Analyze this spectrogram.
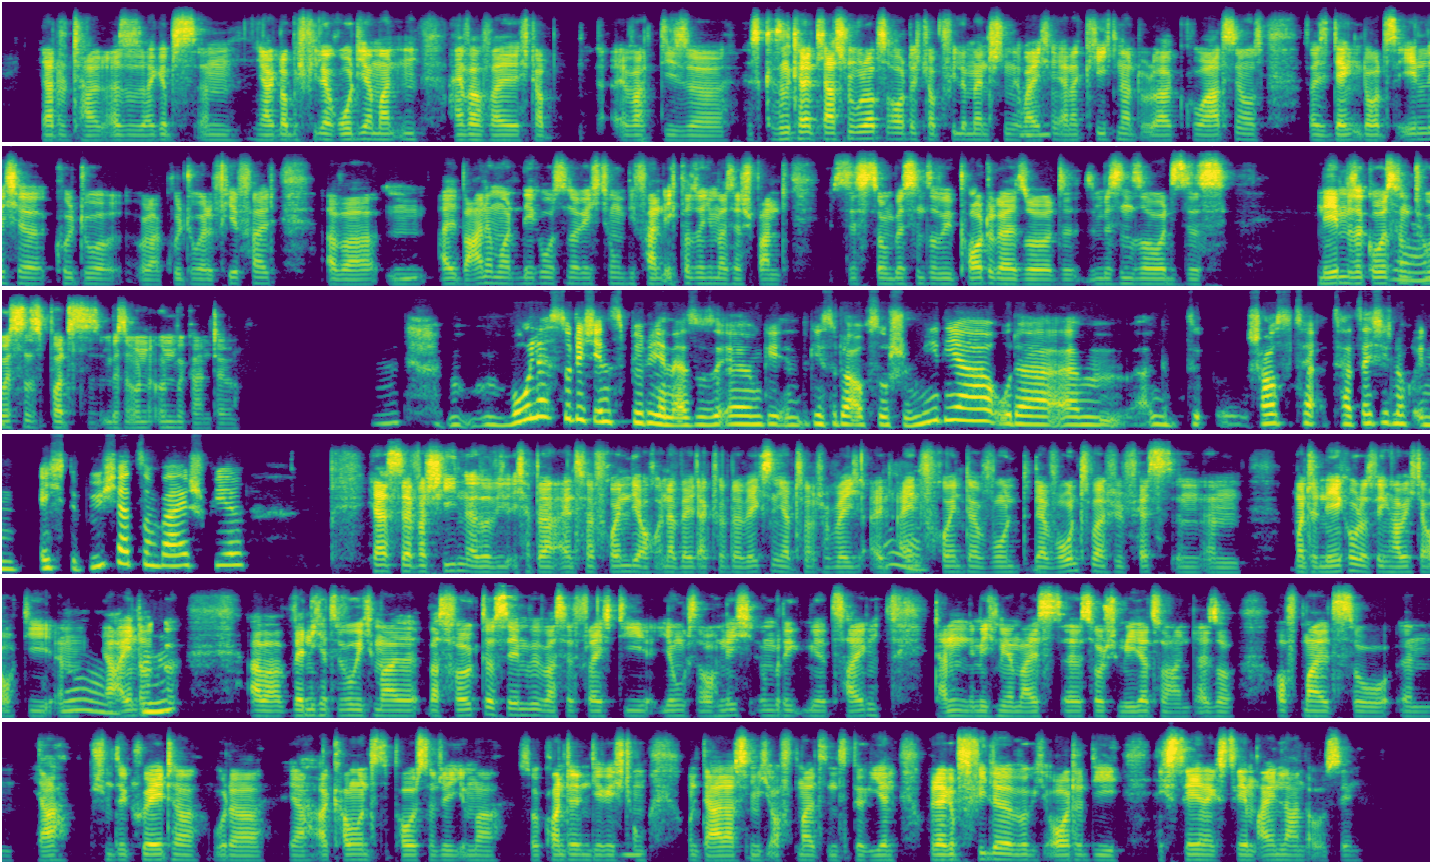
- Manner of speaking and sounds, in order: anticipating: "Ah, ja"
- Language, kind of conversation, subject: German, podcast, Wer hat dir einen Ort gezeigt, den sonst niemand kennt?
